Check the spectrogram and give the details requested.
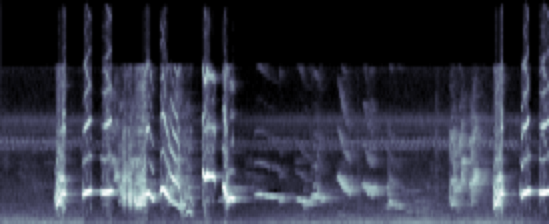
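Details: Oriental magpie-robin (kacer) singing hard in 'konslet' style, excited and firing at a rival: loud sharp whistles and buzzy chattering bursts, short falling slurs, then a quieter stretch of softer distant whistles before strident notes return.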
